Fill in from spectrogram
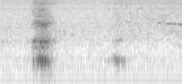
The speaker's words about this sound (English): Sorry, I'm yawning.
